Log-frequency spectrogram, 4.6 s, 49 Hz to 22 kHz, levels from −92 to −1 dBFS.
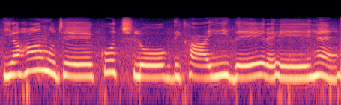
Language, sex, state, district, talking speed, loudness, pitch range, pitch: Hindi, female, Madhya Pradesh, Katni, 105 wpm, -10 LUFS, 245-285 Hz, 260 Hz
